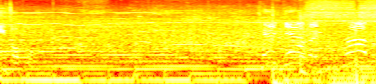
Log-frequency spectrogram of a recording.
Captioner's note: crowd cheering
